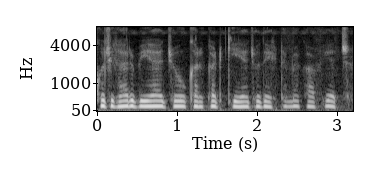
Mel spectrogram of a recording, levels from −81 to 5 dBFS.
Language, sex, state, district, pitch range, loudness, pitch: Hindi, female, Bihar, Katihar, 175-185 Hz, -15 LUFS, 180 Hz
